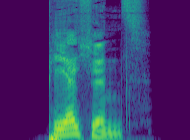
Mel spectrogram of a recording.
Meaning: genitive of Pärchen
- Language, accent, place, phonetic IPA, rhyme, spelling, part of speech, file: German, Germany, Berlin, [ˈpɛːɐ̯çəns], -ɛːɐ̯çəns, Pärchens, noun, De-Pärchens.ogg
